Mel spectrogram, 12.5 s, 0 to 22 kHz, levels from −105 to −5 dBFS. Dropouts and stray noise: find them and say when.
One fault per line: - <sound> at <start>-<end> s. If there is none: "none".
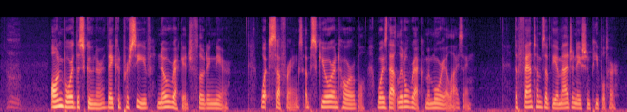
- breath at 0.1-0.5 s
